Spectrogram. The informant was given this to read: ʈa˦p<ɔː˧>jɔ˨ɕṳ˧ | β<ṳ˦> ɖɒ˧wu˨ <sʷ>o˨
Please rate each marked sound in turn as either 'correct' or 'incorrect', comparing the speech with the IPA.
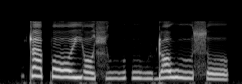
correct, incorrect, incorrect

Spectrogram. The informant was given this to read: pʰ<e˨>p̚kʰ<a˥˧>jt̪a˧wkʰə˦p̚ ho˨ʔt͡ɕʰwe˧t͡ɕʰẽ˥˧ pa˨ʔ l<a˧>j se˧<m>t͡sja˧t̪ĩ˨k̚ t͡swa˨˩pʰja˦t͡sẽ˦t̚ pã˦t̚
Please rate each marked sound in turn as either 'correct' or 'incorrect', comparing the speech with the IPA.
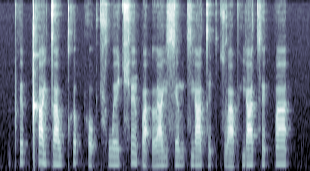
incorrect, correct, correct, correct

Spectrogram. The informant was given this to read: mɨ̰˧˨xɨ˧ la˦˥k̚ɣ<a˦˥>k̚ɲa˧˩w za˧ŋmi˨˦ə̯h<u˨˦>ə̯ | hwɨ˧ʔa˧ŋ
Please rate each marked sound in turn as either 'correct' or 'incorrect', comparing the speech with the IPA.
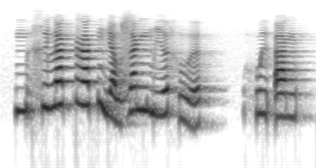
correct, incorrect

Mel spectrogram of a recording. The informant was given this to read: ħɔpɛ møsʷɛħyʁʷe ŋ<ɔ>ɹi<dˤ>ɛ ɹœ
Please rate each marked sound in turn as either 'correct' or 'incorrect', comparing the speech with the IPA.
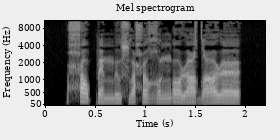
correct, correct

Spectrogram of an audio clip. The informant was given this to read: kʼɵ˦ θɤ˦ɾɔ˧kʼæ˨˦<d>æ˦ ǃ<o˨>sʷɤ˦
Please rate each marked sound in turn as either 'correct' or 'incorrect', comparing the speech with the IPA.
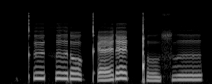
incorrect, correct

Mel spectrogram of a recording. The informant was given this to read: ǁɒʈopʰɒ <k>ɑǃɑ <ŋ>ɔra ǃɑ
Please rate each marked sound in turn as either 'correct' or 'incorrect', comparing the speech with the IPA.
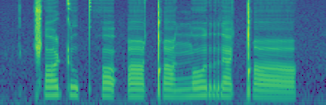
incorrect, correct

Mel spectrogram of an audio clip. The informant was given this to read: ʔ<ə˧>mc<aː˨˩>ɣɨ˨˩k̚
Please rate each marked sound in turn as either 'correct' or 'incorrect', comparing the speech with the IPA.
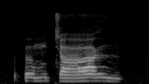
correct, incorrect

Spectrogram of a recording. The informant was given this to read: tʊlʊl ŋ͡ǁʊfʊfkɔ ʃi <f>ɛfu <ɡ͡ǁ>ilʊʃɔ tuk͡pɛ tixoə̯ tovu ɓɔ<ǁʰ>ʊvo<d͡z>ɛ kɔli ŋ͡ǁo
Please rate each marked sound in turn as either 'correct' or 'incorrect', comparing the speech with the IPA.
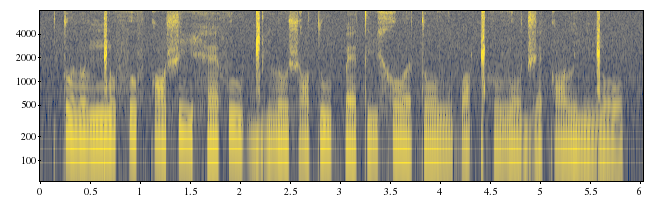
incorrect, correct, correct, incorrect

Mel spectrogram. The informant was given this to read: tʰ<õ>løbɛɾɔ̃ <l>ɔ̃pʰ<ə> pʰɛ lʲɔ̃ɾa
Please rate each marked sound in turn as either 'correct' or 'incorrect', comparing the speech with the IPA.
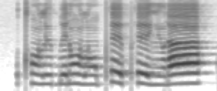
incorrect, correct, incorrect

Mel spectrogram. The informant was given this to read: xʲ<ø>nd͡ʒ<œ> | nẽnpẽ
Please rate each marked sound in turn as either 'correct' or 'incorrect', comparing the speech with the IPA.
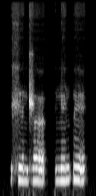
incorrect, correct

